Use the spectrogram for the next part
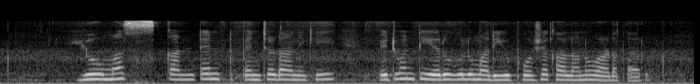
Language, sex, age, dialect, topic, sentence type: Telugu, female, 25-30, Central/Coastal, agriculture, question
